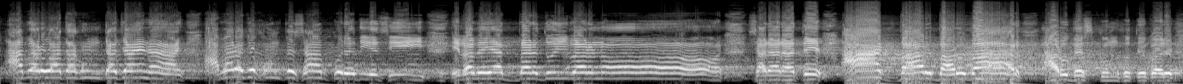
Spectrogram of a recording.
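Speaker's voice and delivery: high, loud building sermon cry; fervent preaching. Acted.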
